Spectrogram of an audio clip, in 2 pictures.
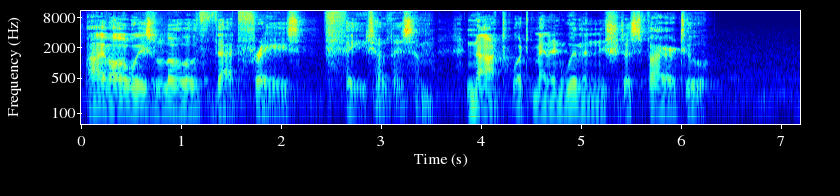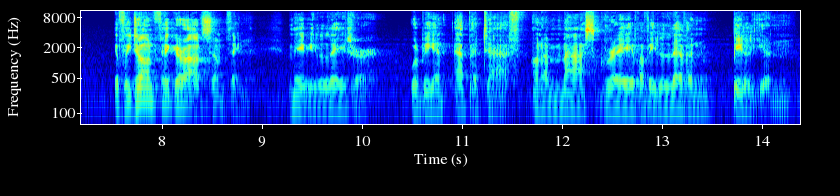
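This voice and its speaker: A very deep, forceful voice for a proud older statesman in a game. He speaks formally and with measured rhetoric, stern and resolute, over a faint background noise. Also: expressive, exaggerated voice. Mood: grave, bitter. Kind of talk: video game dialogue.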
